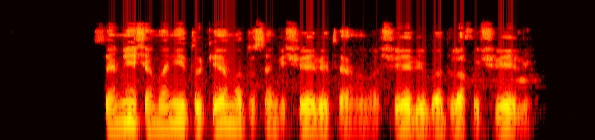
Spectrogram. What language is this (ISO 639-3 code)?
phl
